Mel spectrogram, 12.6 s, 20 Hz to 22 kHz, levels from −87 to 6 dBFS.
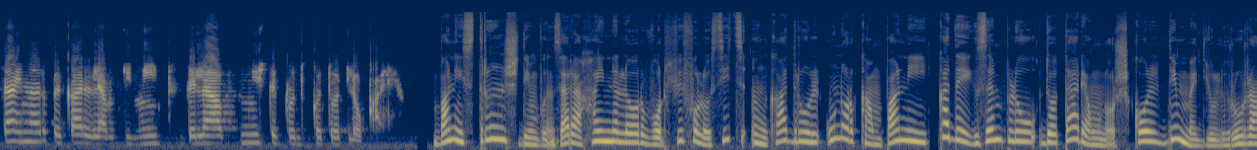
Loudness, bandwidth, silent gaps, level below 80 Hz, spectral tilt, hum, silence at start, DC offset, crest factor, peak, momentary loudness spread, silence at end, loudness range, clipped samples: -24 LUFS; 15.5 kHz; 4.18-4.26 s, 9.29-9.38 s; -60 dBFS; -5.5 dB/octave; none; 0.05 s; under 0.1%; 16 dB; -8 dBFS; 13 LU; 0 s; 7 LU; under 0.1%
